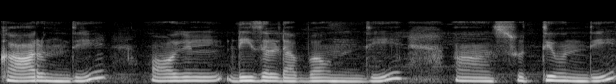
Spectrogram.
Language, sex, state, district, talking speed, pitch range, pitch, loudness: Telugu, female, Andhra Pradesh, Visakhapatnam, 85 wpm, 155-175 Hz, 165 Hz, -17 LUFS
